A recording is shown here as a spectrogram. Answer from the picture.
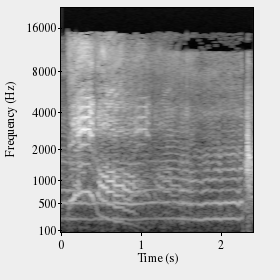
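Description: A steady, fly-like buzzing drone with a brief wavering sound in its first half-second, closing out a hip-hop track.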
